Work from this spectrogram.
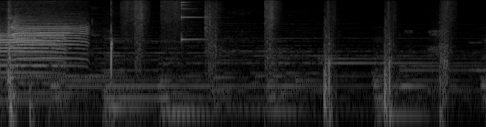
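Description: A sheep bleats loudly and shakily in Minecraft, a single long cry at the start, followed by several sharp hitting thuds and short game tones.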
